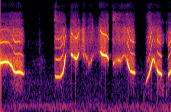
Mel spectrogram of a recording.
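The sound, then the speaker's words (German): Whistled Greek speech (Sfyria) in a city park in Nea Smyrni, a district of Athens, Greece: a loud whistle glides through a short phrase, pauses, then runs into a quick string of rising and falling whistled syllables, a greeting meaning "Good day, how are you? All good?". No talking. “Die Sprache, die wie Vogelgezwitscher klingt, heißt Sphiria, abgeleitet vom griechischen Verb für Pfeifen”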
